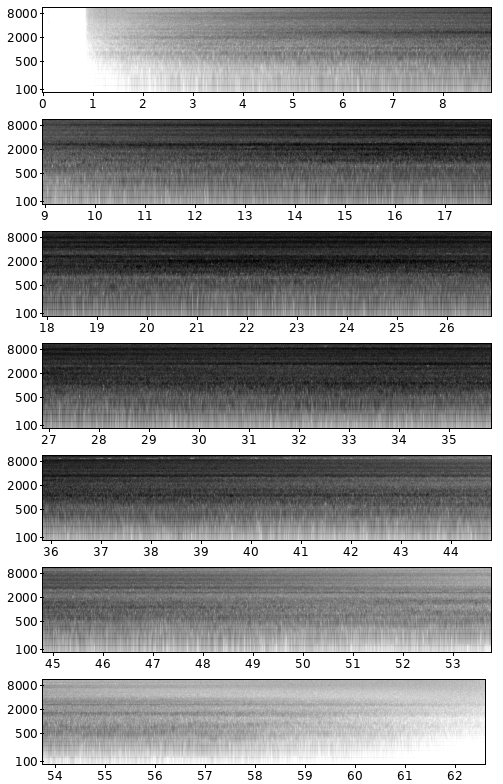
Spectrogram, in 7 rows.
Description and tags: About one and a half minute of beautiful soundescapism created with Etheric Fields v 1.1 from 2MGT. Enjoy!
Ambient, Drone, Electronic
